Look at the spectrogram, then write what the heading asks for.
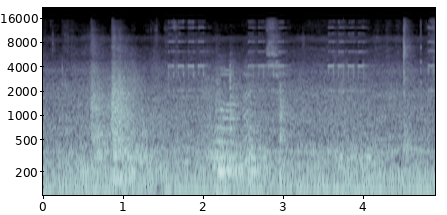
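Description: Kitchen background noise: a steady low hum, with a faint high electronic tone that comes and goes. There is a short clattering rustle about a second in and a faint voice about two seconds in.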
